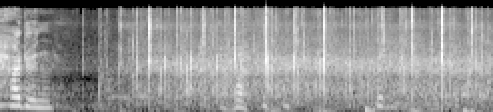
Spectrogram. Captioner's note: audience applauds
